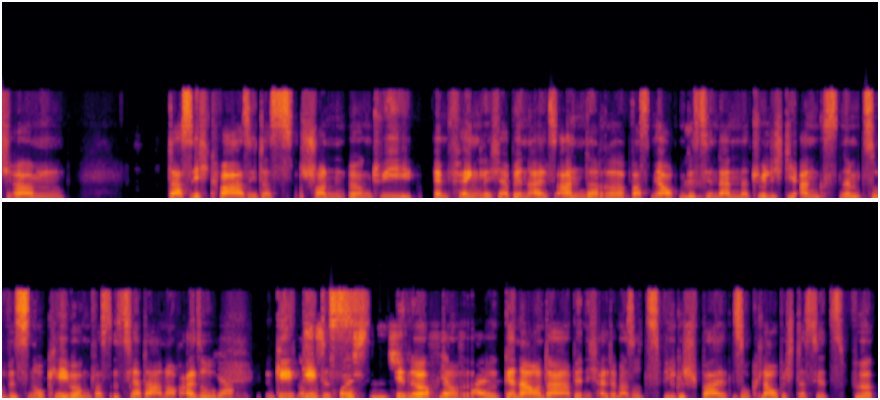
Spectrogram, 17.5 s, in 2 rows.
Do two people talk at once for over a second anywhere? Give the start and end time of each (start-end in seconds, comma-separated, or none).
11.7-13.4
